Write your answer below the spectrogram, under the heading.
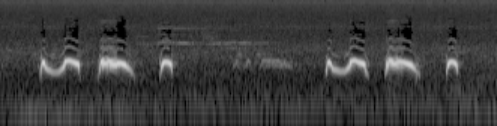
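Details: Spotted dove calling as a lure to stimulate another dove: two full phrases of a bubbling double coo, a drawn-out descending coo and a short final note, separated by faint murmured notes, with slight low rumble.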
